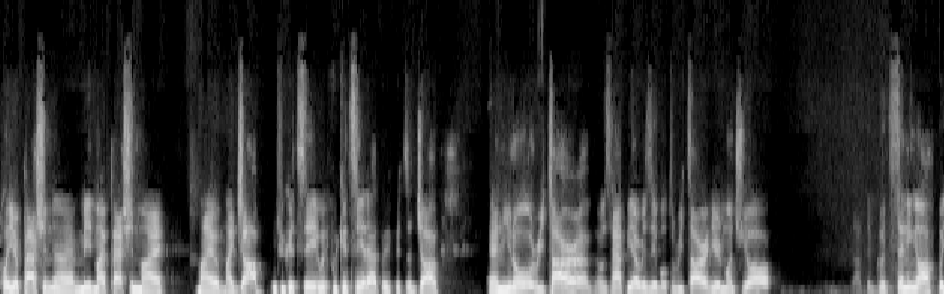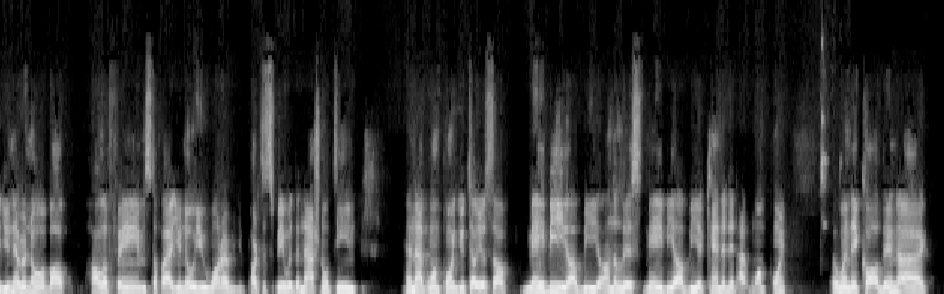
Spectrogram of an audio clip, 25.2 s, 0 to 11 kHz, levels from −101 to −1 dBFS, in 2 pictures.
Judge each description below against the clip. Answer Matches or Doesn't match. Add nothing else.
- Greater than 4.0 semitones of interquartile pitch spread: Doesn't match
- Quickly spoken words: Matches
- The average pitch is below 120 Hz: Doesn't match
